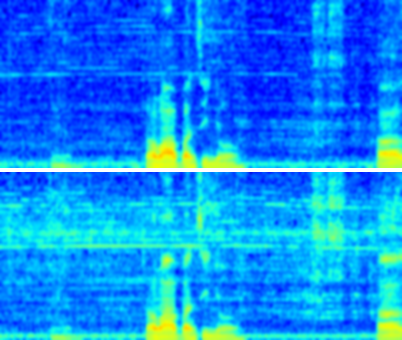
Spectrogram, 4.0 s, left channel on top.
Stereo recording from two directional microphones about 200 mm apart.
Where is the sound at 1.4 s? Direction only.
15° left (ahead or behind).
